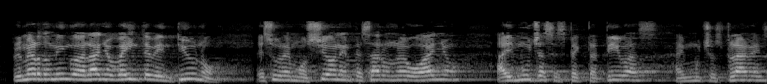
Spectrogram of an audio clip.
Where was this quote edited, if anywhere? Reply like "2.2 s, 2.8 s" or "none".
2.5 s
